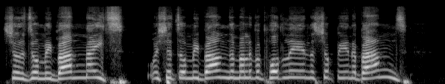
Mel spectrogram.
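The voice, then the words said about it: Exaggerated Liverpool accent. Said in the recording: “I'm putting on a stronger accent than he has”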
